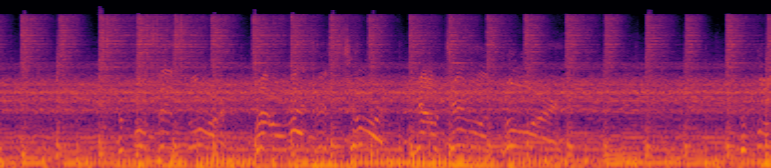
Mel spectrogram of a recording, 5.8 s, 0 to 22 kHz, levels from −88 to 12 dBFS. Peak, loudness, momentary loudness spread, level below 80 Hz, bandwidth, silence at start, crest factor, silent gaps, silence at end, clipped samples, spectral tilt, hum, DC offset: -4 dBFS; -19 LUFS; 3 LU; -24 dBFS; 17.5 kHz; 0 s; 14 dB; none; 0 s; under 0.1%; -4.5 dB/octave; none; under 0.1%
